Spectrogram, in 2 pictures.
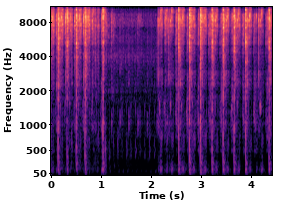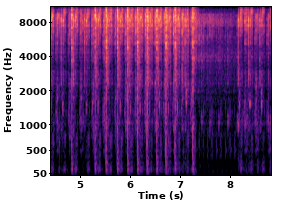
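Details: Economy hit-and-miss engine, new shop-made piston and rings: sharp rapid firing clicks about six a second, cutting out for a second at a time, uneven; first sustained hit-and-miss running, still needs tweaking.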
